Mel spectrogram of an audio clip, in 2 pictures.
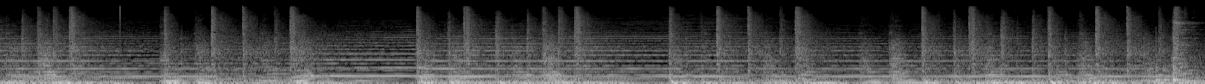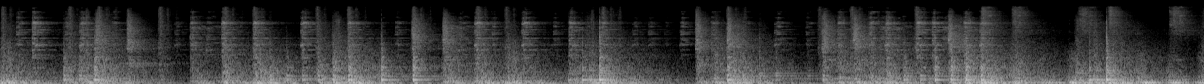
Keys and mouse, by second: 0.7-2.0 drag, 1.6 g, 2.2 f, 2.8 g, 3.2 f, 3.6 middle click, 4.4 KP_1, 6.3 click, 6.9-8.3 middle drag, 7.7 click, 7.7 right click, 8.5 middle click, 8.8 click, 10.1-11.3 drag, 11.2-12.2 middle drag, 12.2 click, 12.7 KP_1, 13.7-15.2 drag, 14.7-16.4 middle drag, 14.7 right click, 15.9 click, 15.9 right click, 16.6 middle click, 17.6 click, 17.6 right click, 18.2 middle click, 18.5-21.6 drag, 18.5 right click, 21.6-23.6 middle drag, 23.6 click.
